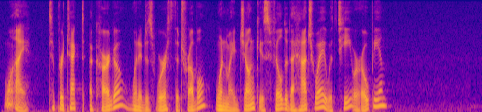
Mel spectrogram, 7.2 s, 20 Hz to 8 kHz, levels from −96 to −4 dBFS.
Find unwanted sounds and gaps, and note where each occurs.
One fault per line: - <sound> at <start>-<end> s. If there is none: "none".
none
